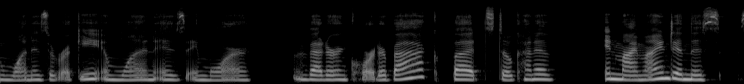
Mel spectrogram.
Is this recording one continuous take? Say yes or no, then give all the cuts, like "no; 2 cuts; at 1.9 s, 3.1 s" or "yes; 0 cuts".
yes; 0 cuts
